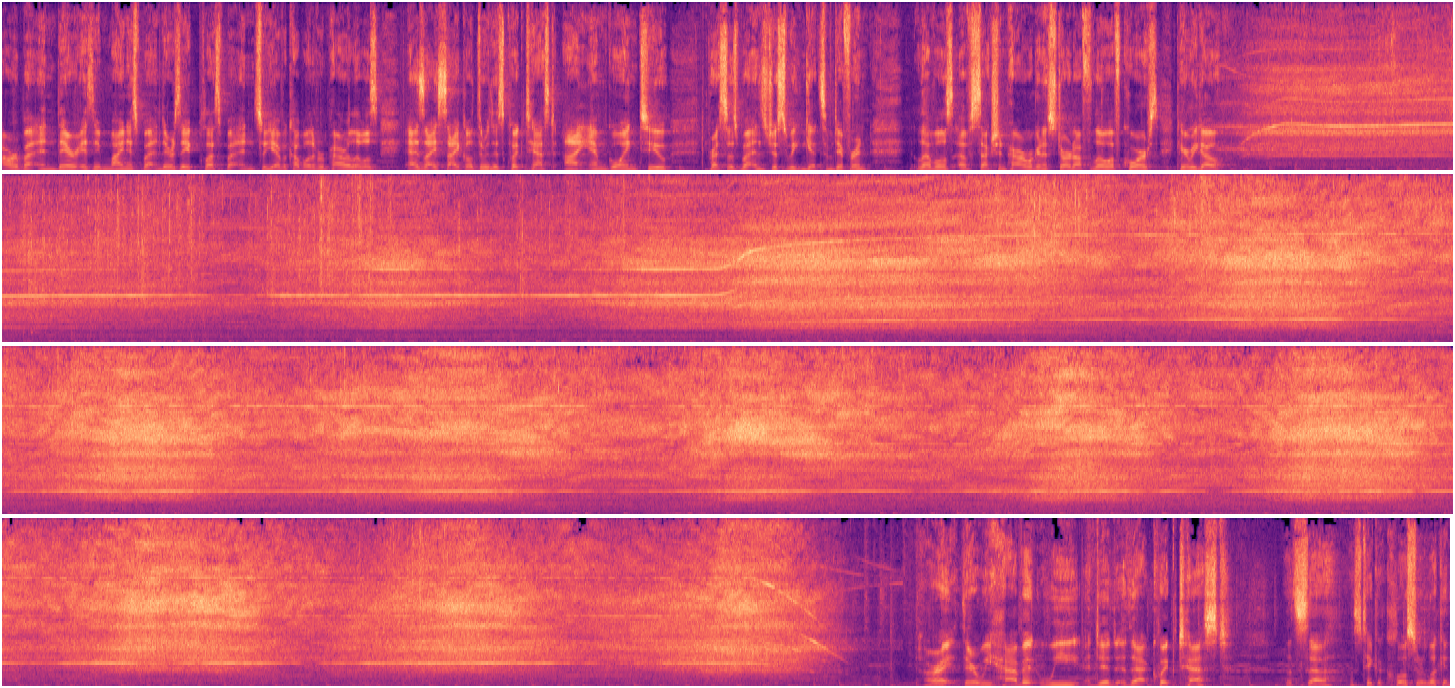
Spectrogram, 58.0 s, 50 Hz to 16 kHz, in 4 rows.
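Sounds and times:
stick vacuum motor whine: 0.0s - 58.0s.

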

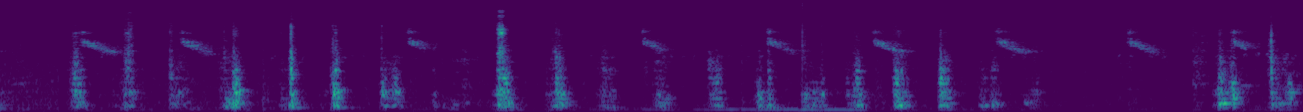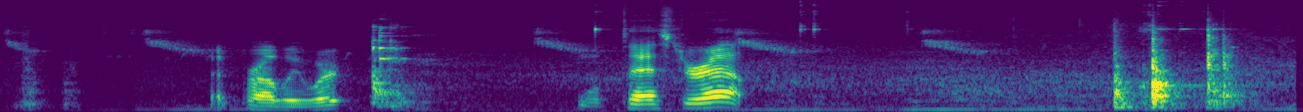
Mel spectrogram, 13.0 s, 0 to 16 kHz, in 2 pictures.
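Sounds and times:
bird chirping falling notes: 3.0s - 7.7s, 8.4s - 11.6s.

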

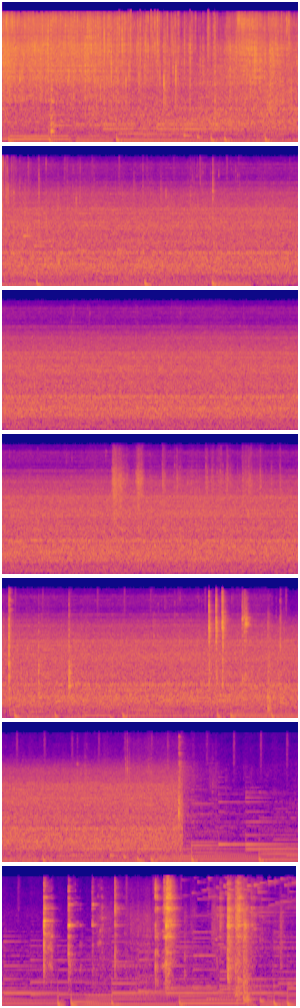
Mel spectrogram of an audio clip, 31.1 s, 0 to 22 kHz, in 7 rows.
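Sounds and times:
fish skin sizzling in hot oil: 0.0s - 7.6s.

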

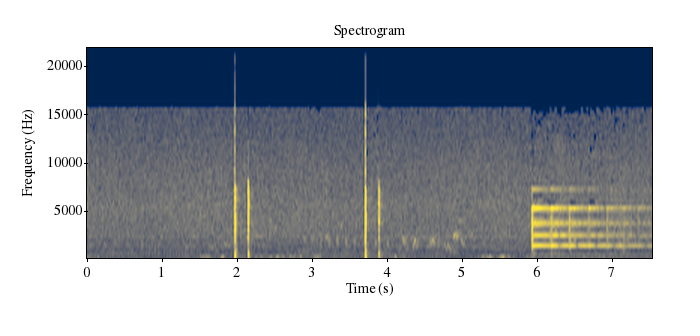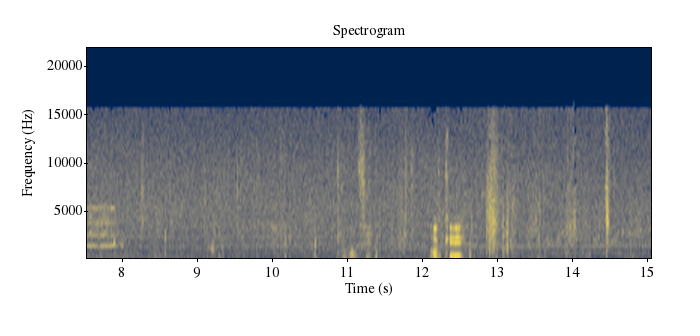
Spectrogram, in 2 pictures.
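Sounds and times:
faint low thumps: 1.8s - 4.2s
sharp mouse clicks: 2.0s - 2.3s, 3.7s - 4.0s
electronic bell chime: 5.9s - 8.0s.

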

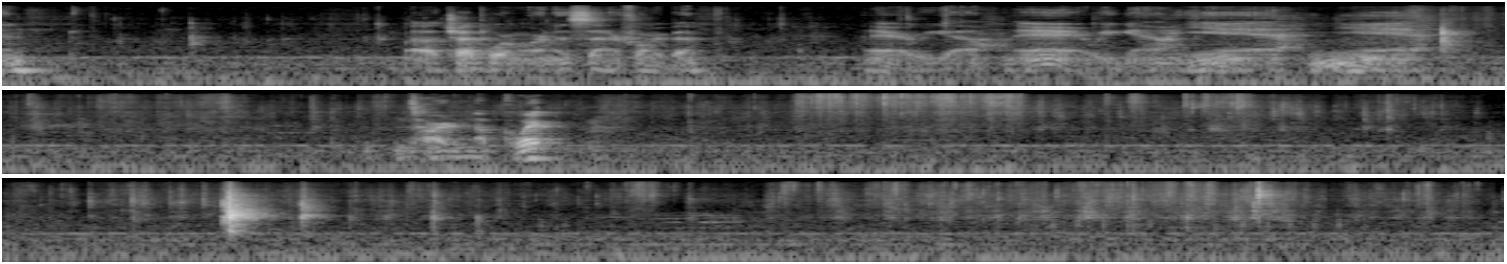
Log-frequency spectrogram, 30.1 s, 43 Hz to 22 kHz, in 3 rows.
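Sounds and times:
steady faint hum: 0.0s - 30.0s
slime squishing and stirring: 8.3s - 30.0s.

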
